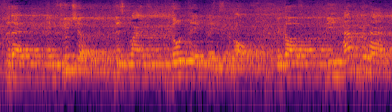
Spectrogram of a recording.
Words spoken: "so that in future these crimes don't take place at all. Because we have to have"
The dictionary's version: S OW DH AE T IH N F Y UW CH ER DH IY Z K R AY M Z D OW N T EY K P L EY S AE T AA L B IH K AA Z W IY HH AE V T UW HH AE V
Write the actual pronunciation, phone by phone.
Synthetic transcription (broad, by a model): S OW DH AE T IH N F Y UW CH ER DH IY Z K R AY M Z D OW N T EY K P L EY S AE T AA L B IH K AA Z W IY HH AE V T UW HH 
